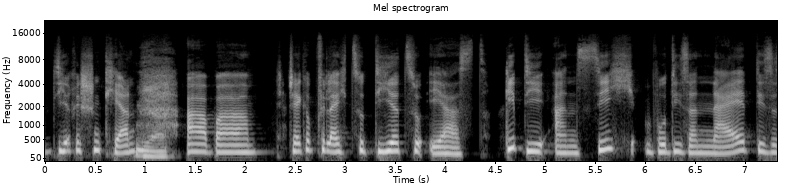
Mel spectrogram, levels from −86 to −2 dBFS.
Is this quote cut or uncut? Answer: cut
